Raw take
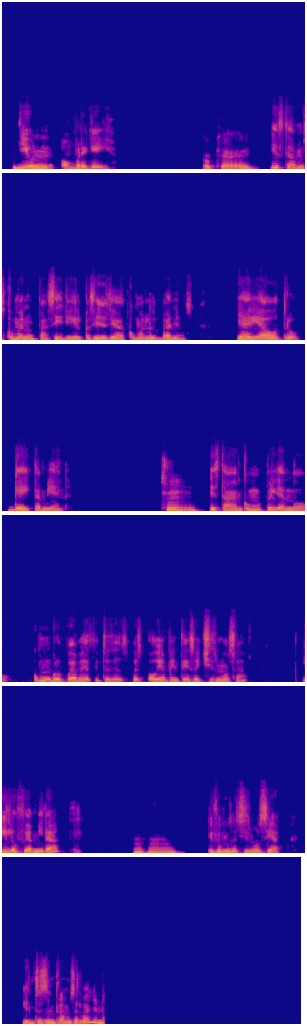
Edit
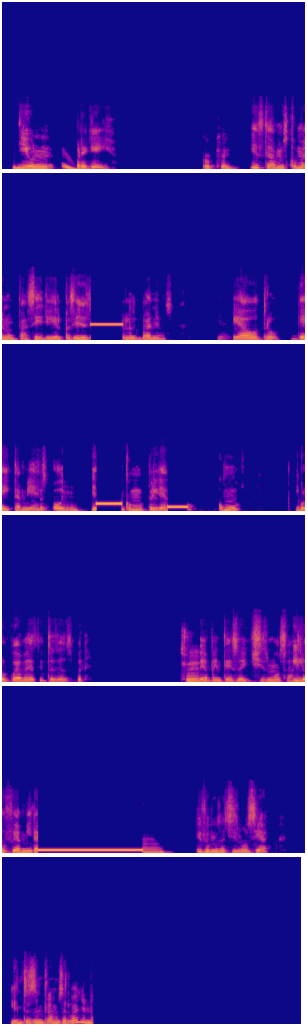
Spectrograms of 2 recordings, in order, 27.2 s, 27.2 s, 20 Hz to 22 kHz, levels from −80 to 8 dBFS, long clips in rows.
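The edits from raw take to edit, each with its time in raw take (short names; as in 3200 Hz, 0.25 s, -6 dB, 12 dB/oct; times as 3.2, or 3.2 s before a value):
0.83 tape stop 0.30 s
3.34–3.64 cut
4.21–4.55 gain +3 dB
6.17–6.66 bleep 2140 Hz -14.5 dBFS
7.27–8.32 studio fade out
8.87–9.32 fade out linear, to -21.5 dB
9.97–11.77 swap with 15.64–15.97
12.27–12.66 bleep 1050 Hz -8.5 dBFS
13.34–13.65 bleep 628 Hz -10 dBFS
16.48–16.73 stretch 1.5×
17.24–18.18 move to 14.36
18.89–20.47 bleep 480 Hz -9 dBFS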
